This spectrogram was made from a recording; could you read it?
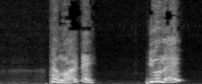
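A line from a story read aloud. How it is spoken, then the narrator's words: Angry shout. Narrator (Vietnamese): Tôn Trọng Quân giận dữ, ả bèn hét lên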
